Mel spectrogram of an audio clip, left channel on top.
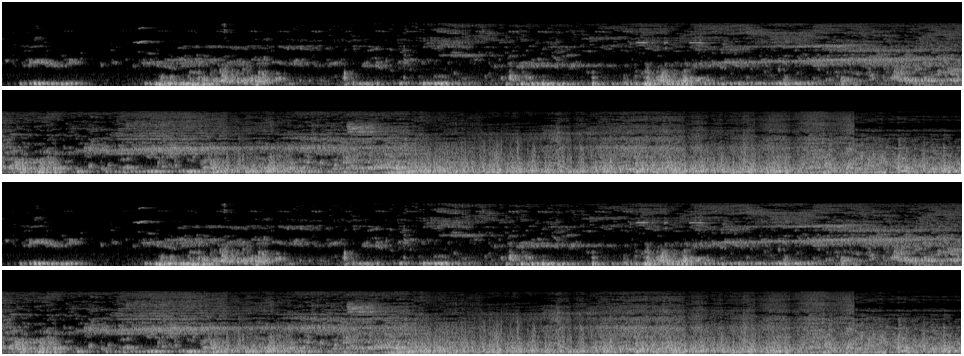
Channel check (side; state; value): both; identical; correlation 1.00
